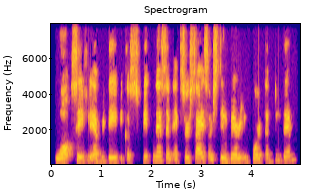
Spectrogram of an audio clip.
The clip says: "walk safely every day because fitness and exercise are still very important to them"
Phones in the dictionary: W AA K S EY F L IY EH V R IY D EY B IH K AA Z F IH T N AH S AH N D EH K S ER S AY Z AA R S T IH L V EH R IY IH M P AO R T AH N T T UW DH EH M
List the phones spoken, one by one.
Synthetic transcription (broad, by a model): W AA K S EY F L IY EH V R IY D EY B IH K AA S F IH T N AH S AH N D EH K S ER S AY S AA R S T IH L V EH R IY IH M P AO R T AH N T T UW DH EH M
